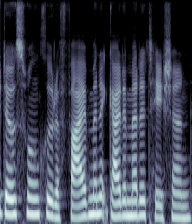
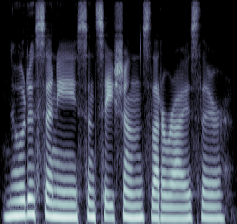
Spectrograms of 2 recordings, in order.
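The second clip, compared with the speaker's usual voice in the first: guided meditation. Acted. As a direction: guide them gently into calm.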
